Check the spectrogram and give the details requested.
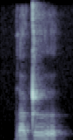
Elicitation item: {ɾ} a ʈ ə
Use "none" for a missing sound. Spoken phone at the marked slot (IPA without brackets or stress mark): ɾ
